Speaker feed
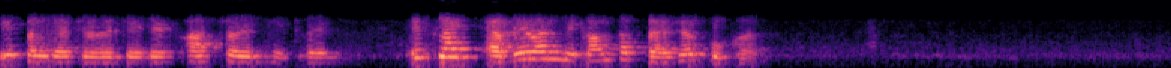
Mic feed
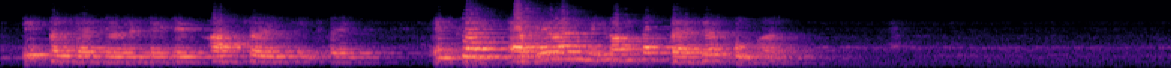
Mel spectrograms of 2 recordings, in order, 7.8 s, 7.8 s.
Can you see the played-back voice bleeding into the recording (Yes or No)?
Yes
